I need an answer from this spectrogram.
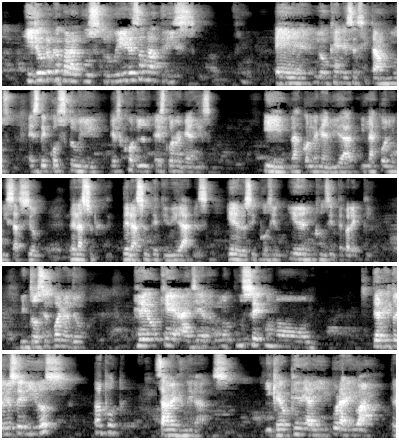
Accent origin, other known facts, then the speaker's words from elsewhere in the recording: Colombia; moved away as an adult; now in Brazil; luego me voy a vivir a Brasil. Tuve que salir de Colombia por situación de seguridad, por mi trabajo en derechos humanos.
